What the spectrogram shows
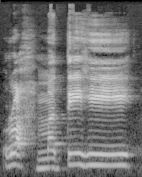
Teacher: ہا کے نیچے کھڑی زیر ہے، ایک الف کی مقدار کھینچ کر پڑھا جائے گا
